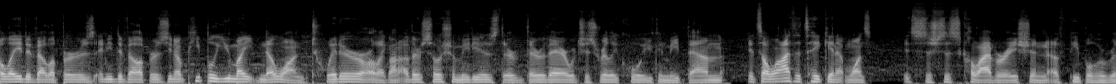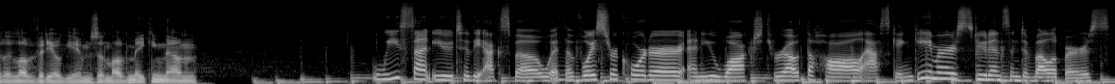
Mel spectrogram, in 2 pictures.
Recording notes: Attended the PAX East gaming convention. Roamed the Boston Convention & Exhibition Center with a recorder in hand.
